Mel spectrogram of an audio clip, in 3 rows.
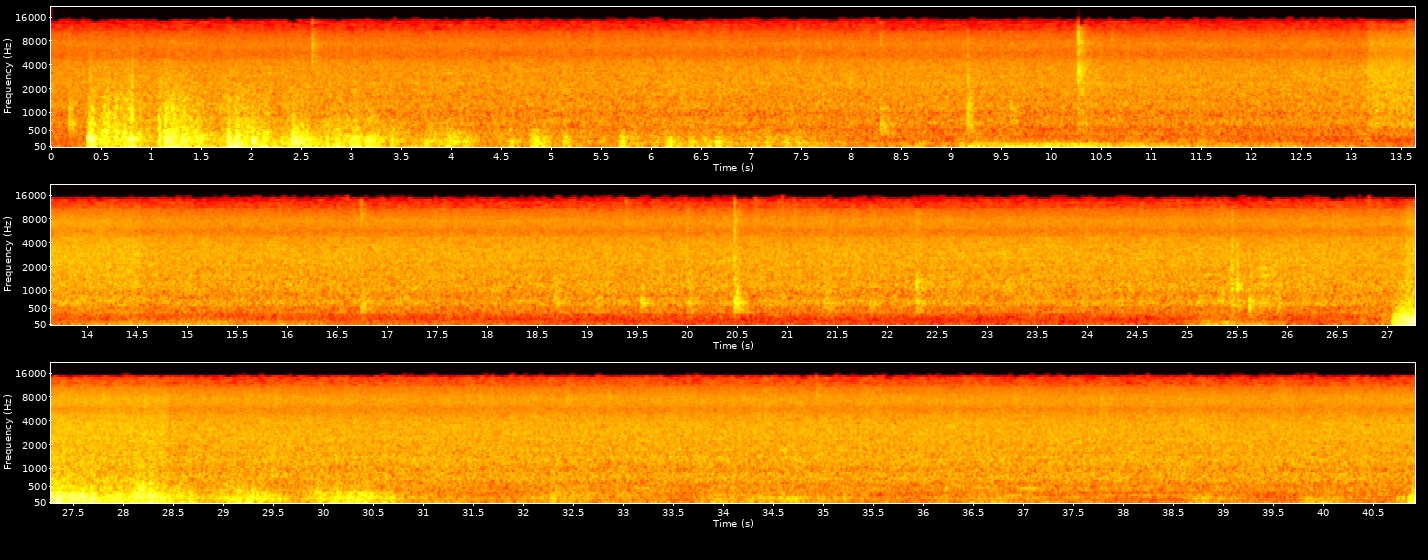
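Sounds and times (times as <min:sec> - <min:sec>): heavy rain on trees: 0:00.0 - 0:40.9
thunder rumbling: 0:00.4 - 0:08.0, 0:27.0 - 0:31.2.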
